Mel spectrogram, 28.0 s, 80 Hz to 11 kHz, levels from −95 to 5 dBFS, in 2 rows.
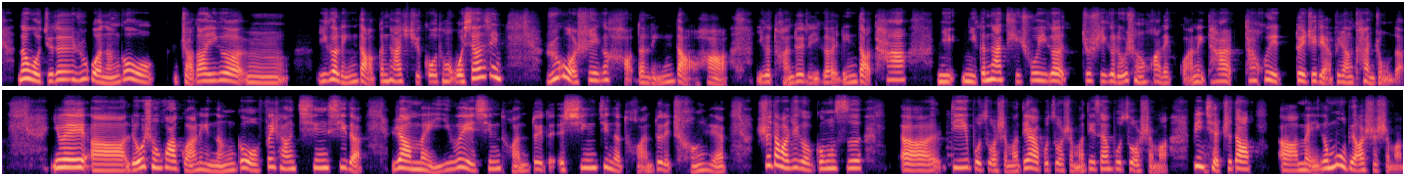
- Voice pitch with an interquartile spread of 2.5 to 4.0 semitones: No, average, 4.9 semitones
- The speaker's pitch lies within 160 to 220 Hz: No, high, 230 Hz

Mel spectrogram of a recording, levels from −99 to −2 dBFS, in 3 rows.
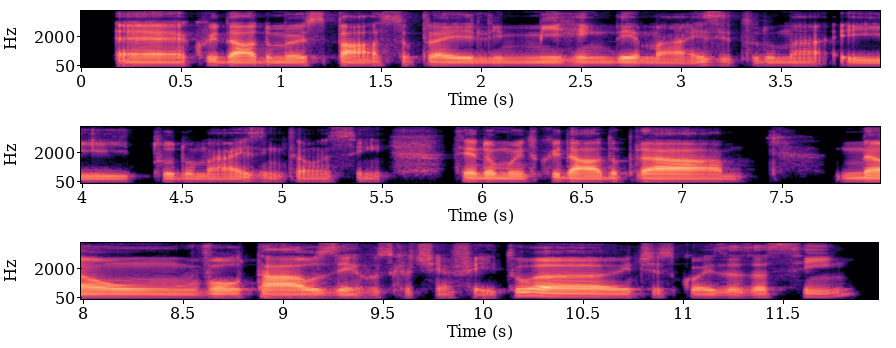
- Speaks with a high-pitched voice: No, very low, 95 Hz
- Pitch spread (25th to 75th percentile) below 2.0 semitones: Yes, narrow, 1.5 semitones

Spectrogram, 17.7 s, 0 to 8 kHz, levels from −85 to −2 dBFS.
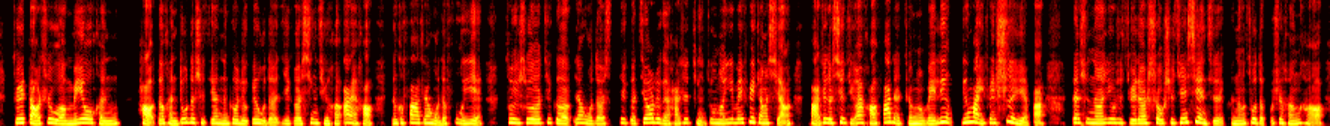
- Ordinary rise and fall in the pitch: Yes, average, 3.8 semitones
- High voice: Yes, high, 220 Hz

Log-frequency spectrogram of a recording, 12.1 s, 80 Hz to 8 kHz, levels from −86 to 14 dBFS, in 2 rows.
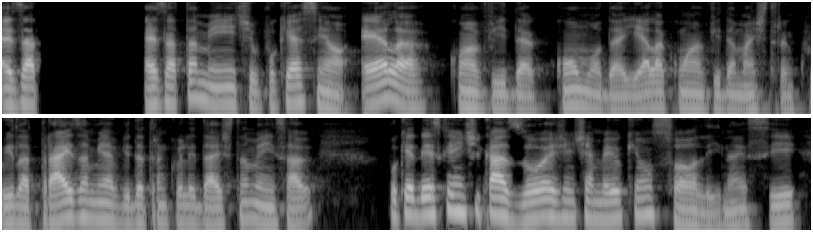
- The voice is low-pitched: Yes, low, 110 Hz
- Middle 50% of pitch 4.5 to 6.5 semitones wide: Yes, average, 4.8 semitones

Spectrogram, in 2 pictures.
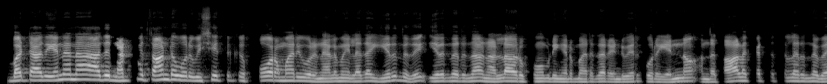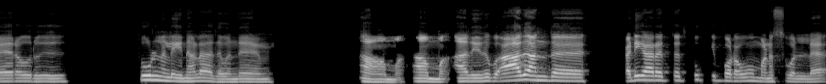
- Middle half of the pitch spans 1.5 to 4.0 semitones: No, average, 4.8 semitones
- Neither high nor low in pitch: Yes, medium, 155 Hz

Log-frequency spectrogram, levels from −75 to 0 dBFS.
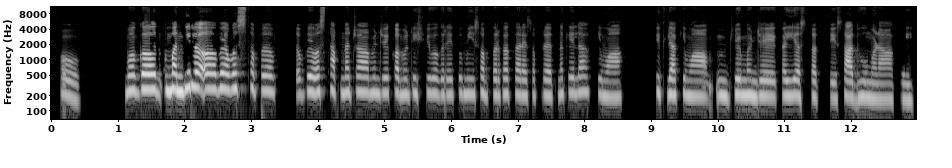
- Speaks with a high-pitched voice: Yes, high, 210 Hz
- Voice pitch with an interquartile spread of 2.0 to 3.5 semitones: Yes, average, 2.9 semitones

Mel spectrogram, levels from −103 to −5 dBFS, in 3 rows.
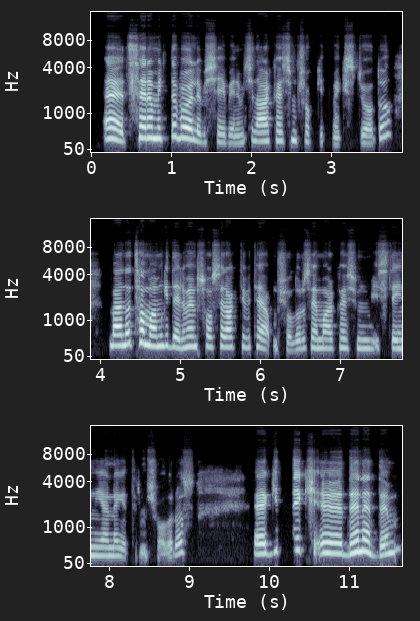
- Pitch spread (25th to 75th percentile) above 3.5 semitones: Yes, average, 4.8 semitones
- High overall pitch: Yes, high, 225 Hz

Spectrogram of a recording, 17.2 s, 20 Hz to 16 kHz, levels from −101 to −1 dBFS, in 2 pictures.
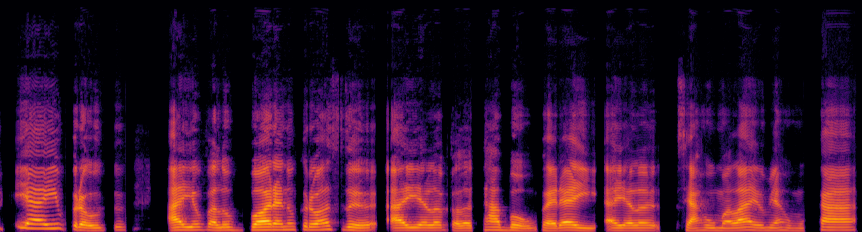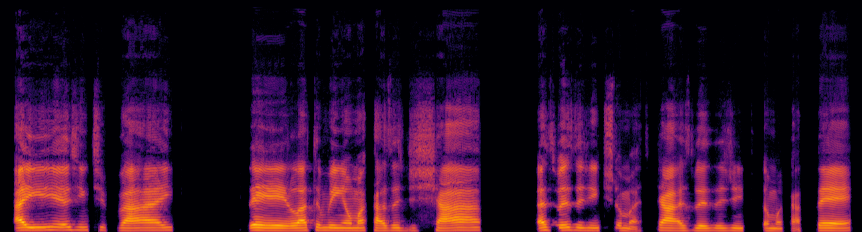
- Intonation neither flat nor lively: No, narrow, 2.2 semitones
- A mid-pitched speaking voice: Yes, medium, 175 Hz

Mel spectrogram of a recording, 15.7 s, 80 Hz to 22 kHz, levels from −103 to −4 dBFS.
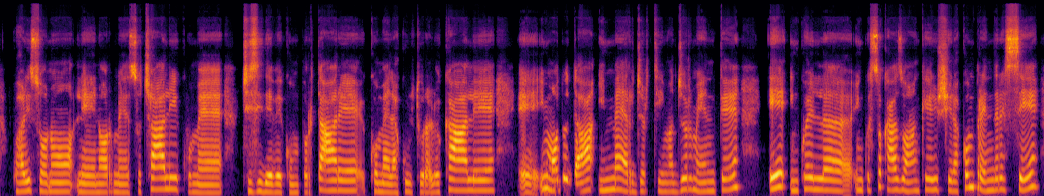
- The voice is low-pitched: No, high, 195 Hz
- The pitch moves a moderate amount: Yes, average, 3.5 semitones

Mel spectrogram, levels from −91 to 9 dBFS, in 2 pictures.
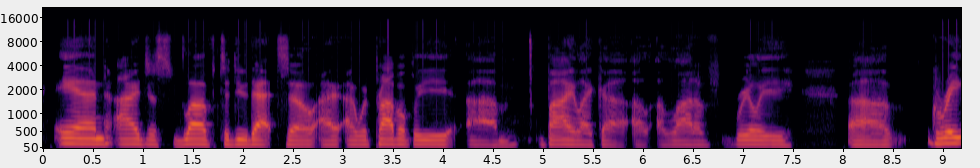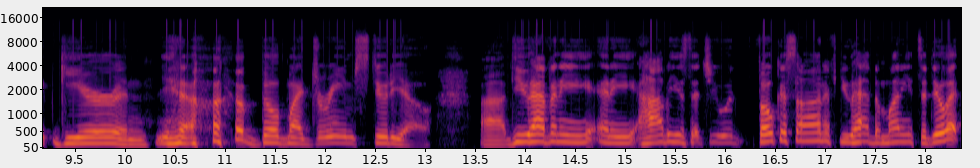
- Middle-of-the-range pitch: Yes, medium, 150 Hz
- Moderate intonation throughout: No, wide, 6.5 semitones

